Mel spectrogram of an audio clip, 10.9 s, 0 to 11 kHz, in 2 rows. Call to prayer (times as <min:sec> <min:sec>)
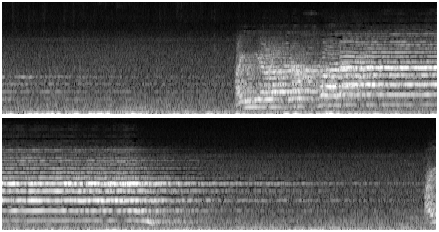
0:02.9 0:10.0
